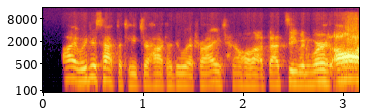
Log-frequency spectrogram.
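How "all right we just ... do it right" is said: Newfoundland accent attempt drifting into Irish. Trying again at a Newfoundland accent, which comes out very Irish. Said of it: "That was very Irish".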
